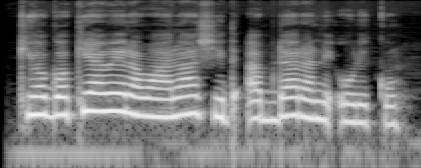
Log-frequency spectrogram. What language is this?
Kikuyu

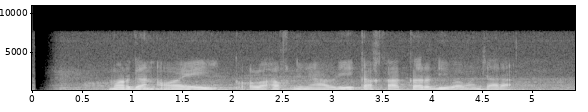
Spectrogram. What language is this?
Sundanese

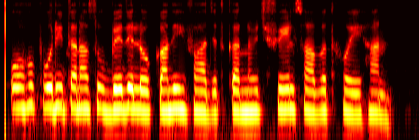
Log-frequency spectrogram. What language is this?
Punjabi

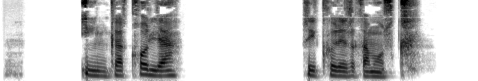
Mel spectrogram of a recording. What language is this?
Arequipa-La Unión Quechua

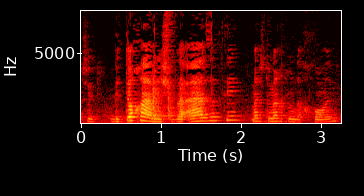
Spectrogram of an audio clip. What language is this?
Hebrew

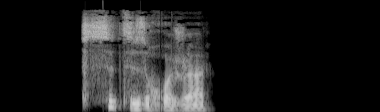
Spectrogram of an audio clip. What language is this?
Kabardian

